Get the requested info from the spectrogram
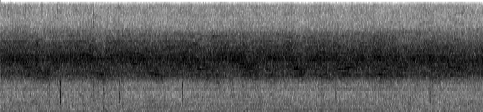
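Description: Steady high-pitched chorus of insects, with a few faint scattered clicks from hands handling the fishing rod, reel and line.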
